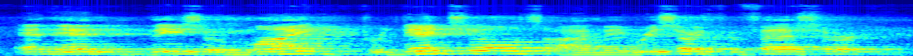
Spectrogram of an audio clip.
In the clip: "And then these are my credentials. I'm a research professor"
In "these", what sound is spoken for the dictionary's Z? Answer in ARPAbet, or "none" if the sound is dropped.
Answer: Z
